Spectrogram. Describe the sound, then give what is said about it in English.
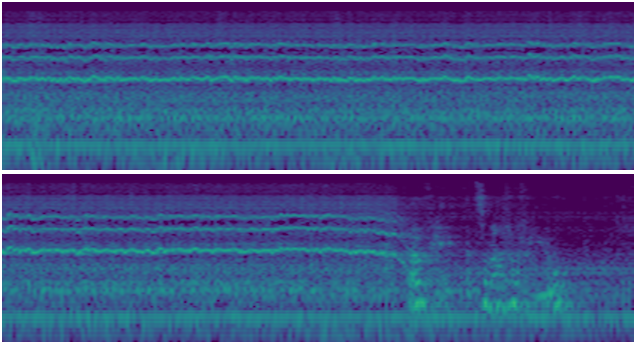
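A stovetop kettle whistles steadily at a high, wavering pitch for several seconds as it comes to the boil, loud, then abruptly cuts off, followed by a few faint clinks and a brief voice. “But I rather like a whistling tea kettle.”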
